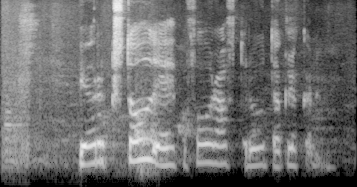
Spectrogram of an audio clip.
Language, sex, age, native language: Icelandic, female, 12, Icelandic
